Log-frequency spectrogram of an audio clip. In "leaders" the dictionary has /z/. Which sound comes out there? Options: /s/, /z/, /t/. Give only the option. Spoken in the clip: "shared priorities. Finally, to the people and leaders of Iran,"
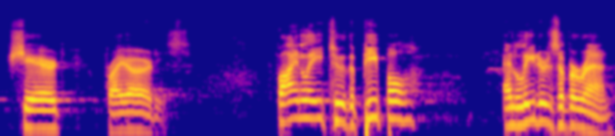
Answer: /z/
